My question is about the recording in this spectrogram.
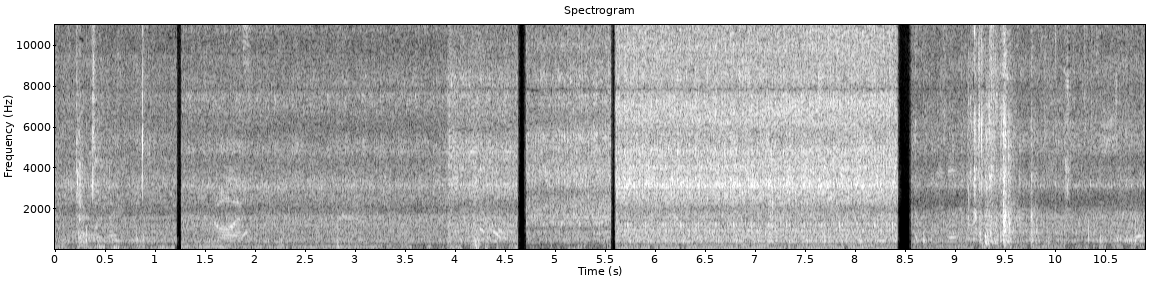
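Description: Ambulance engine idling with a steady low hum, with indistinct voices over it; the sound drops out briefly a few times.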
